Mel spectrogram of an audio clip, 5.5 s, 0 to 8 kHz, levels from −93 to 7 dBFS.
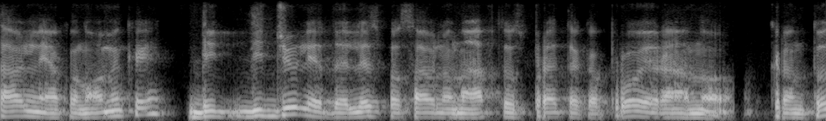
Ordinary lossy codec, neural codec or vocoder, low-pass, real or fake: Opus, 32 kbps; vocoder, 22.05 kHz, 80 mel bands, WaveNeXt; 7.2 kHz; fake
